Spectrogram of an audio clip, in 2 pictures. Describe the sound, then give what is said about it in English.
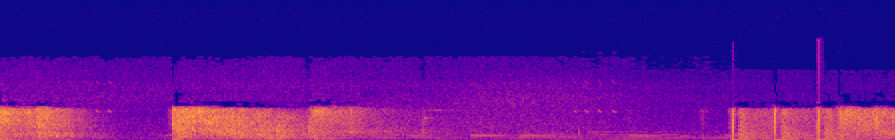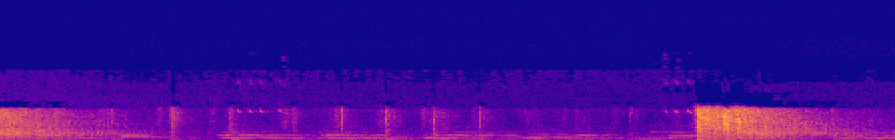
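Gunshots from a German Walther pistol: four sharp, loud cracks spaced unevenly, each followed by a short ringing tail, with quieter sound between them. “Wait, you have a gun now? What is that, a German Walther?”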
